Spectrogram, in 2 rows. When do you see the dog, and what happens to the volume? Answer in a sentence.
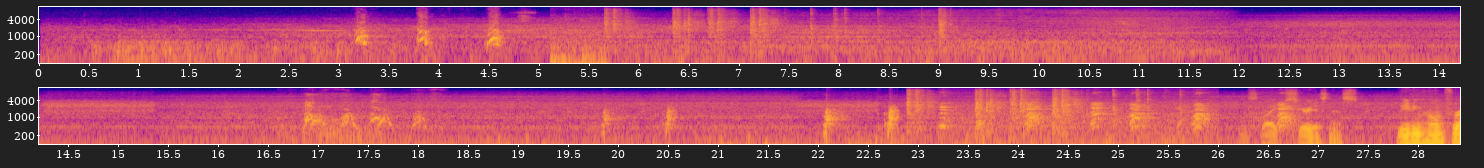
The dog can be heard briefly from 3.1 to 5.7 s; and from 16.6 to 26.9 s, getting quieter then louder.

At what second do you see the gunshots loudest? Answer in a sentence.
The loudest moment of the gunshots is at 24 seconds.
